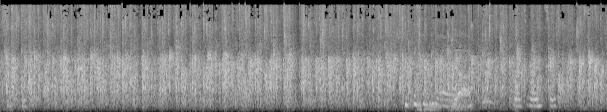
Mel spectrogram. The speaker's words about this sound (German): Vielen Dank, ein herzlicher Applaus.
